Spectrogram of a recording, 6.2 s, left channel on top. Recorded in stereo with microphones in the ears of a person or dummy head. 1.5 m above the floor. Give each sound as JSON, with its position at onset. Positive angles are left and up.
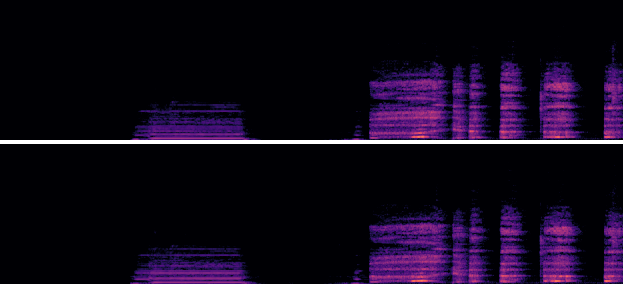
{"t": 1.3, "sound": "a phone buzzing", "side_deg": -80, "distance_m": 1.7}
{"t": 3.7, "sound": "breathing", "side_deg": 0, "distance_m": 0.5}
